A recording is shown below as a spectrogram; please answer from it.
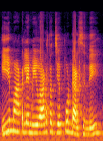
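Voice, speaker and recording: A woman's voice: fairly high pitch, fairly quick, pitched above the performer's own voice, close to an everyday voice. A woman voicing a bitter, proud rich young man who speaks coldly and scornfully in a storybook reading. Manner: cold, cutting, scornful.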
